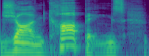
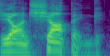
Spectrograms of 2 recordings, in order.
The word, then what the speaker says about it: Jönköpings: It looks like John Coppings, but I believe it's Yon Shopping.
